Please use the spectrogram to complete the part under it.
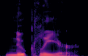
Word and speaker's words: nuclear: Well, last night, Sarah Palin pronounced it nuclear. In fact, I was looking at her teleprompter. That was the one word that was spelled out phonetically, N-E-W-C-L-E-A-R.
